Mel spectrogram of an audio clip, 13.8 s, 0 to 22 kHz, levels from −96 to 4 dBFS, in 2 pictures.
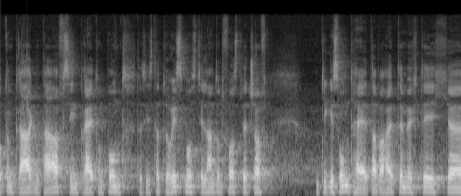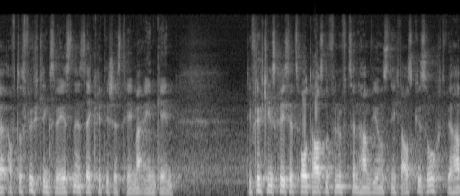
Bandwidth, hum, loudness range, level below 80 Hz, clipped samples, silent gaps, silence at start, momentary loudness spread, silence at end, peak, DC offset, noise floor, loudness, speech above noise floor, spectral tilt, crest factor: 16 kHz; none; 4 LU; -48 dBFS; under 0.1%; none; 0 s; 9 LU; 0 s; 0 dBFS; under 0.1%; -43 dBFS; -18 LUFS; 25 dB; -6.5 dB/octave; 18 dB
